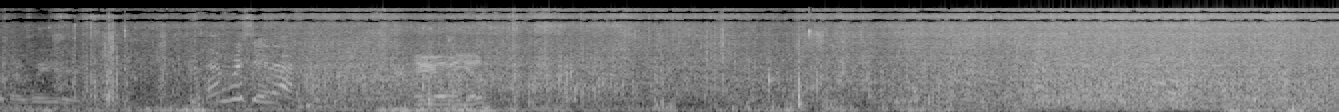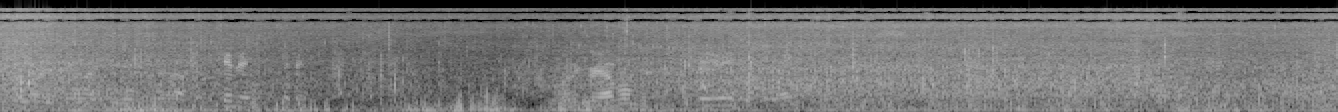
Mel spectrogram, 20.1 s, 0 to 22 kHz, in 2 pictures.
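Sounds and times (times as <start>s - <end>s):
wind buffeting microphone: 0.0s - 20.0s
small waves on rocky shore: 0.2s - 20.0s.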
